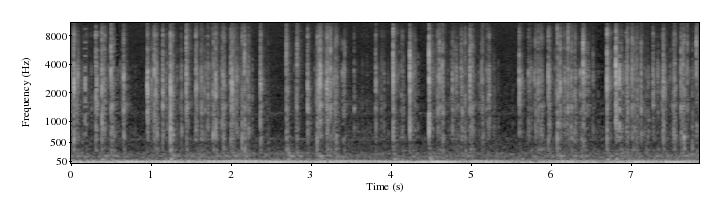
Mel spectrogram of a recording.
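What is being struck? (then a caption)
Plastic computer keyboard. Fingertips of both hands type continuously on a full-size plastic computer keyboard with red and blue backlit keys and low-profile keycaps. Rapid, overlapping, bright clicky taps run throughout over a steady low hum.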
